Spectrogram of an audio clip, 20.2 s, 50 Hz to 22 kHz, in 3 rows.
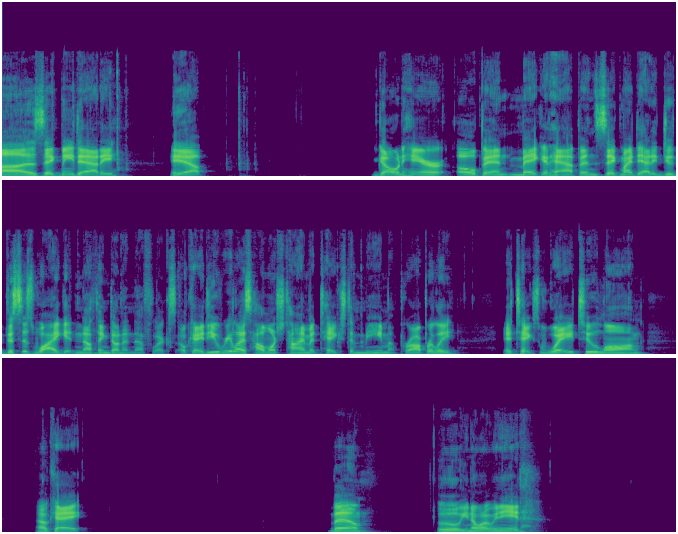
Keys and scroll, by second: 0.0-1.6 typing, 2.4 alt+=, 8.6 ctrl+c, 10.2 ctrl+v.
